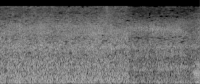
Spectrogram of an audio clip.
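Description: Heavy rain pouring down, a steady hiss.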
